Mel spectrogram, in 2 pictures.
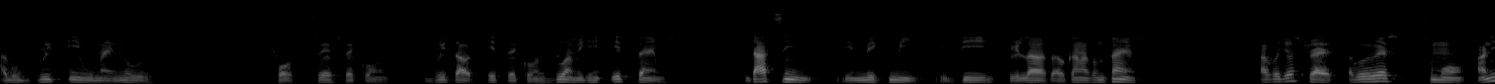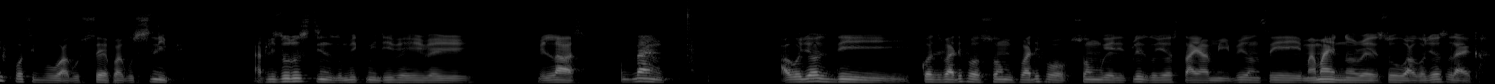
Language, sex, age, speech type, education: Nigerian Pidgin, male, 15-29, spontaneous, tertiary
